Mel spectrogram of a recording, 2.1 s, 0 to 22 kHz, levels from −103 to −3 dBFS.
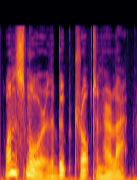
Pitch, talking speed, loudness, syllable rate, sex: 110 Hz, 230 wpm, -16 LUFS, 5.0 syllables/s, male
